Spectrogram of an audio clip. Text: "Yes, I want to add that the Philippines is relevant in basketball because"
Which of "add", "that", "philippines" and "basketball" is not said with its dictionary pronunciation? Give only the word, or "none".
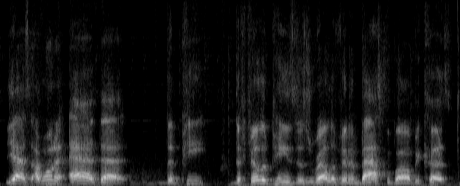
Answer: none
